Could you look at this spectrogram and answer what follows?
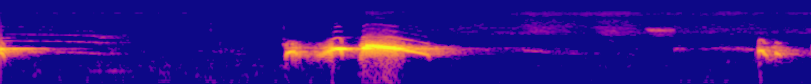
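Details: A spotted dove (tekukur) singing as a lure for birds that have stopped singing. One clear phrase of soft, low coos rises to a longer rolling note, framed by brief fragments of cooing.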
